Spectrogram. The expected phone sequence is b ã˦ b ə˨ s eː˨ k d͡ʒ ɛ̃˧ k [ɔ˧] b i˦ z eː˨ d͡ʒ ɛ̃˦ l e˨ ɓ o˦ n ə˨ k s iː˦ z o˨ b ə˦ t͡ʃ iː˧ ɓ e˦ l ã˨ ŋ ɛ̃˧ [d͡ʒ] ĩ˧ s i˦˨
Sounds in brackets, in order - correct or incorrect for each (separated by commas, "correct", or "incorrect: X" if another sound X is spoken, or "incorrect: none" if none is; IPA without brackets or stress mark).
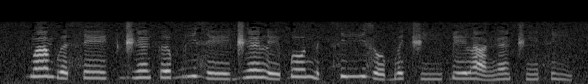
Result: incorrect: ə˧, incorrect: t͡ʃ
